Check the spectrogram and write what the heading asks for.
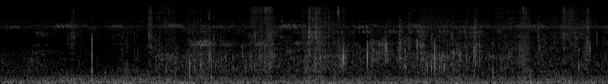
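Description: Rustling in grass and scattered light knocks and clicks as a pair of oxen are fitted with a wooden yoke, with footsteps in the grass; the handling sounds pick up about one and a half seconds in. A steady high chirring of insects runs behind.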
